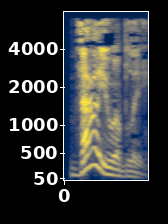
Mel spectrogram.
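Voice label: "valuably", British English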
